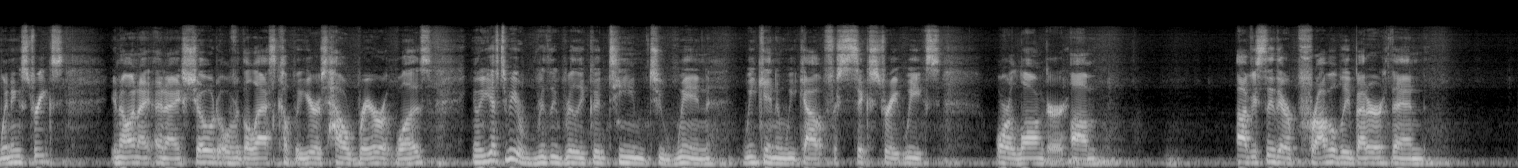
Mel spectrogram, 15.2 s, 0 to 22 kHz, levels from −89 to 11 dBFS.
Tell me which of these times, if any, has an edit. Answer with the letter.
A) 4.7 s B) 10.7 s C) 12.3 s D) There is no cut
B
